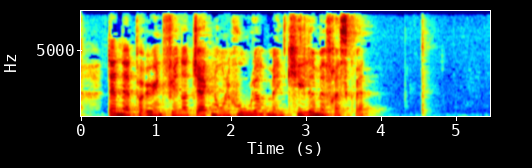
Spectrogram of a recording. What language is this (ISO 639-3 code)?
dan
